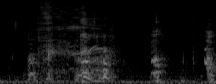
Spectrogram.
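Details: Playful, happy pet capuchin monkey roughhousing with its owner indoors, giving love bites: a cluster of soft squeaky chirps mid-way, then two more brief high squeaks near the end over breathy rustling.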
